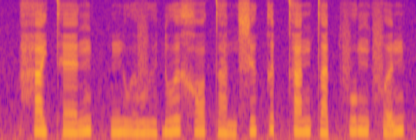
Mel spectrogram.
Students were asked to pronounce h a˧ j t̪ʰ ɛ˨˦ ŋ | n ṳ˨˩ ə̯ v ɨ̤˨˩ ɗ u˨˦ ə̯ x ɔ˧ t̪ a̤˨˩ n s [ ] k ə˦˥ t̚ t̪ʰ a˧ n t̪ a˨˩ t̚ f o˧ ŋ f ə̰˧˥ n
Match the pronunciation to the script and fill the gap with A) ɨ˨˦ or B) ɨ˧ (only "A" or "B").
B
